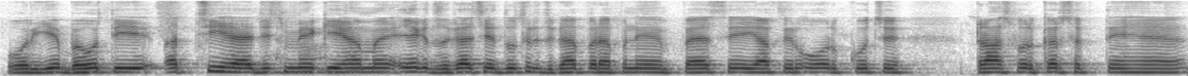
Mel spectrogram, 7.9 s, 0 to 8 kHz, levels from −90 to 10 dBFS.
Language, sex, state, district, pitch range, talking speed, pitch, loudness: Hindi, male, Rajasthan, Churu, 150-160 Hz, 190 wpm, 155 Hz, -15 LUFS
